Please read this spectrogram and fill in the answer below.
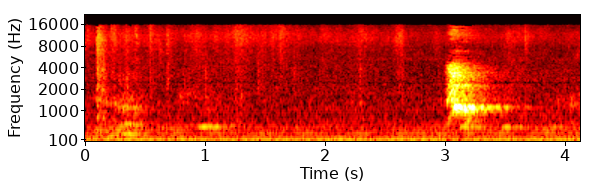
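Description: A puppy gives a single short, high-pitched yelp about three seconds in. Faint rustling of paws on newspaper and a steady low hum sit underneath.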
